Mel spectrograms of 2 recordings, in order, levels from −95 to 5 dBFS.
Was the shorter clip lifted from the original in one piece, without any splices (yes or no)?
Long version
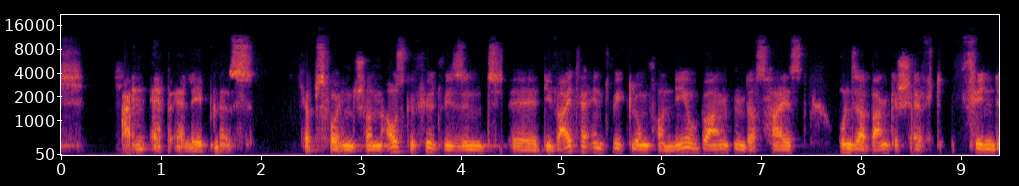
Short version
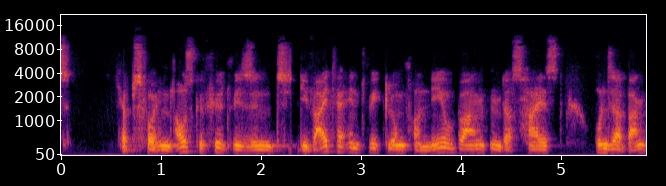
no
